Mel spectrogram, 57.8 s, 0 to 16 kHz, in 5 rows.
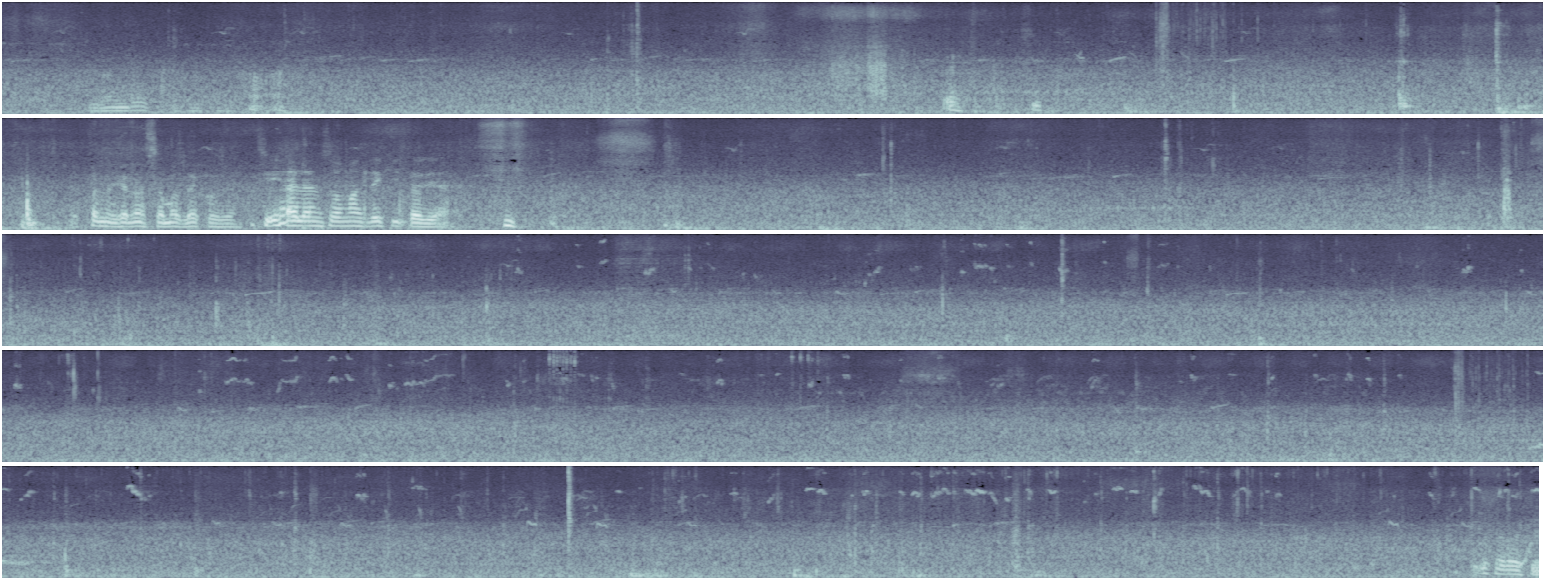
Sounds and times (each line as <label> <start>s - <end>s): Fishermen at the dock 4.8s - 19.4s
